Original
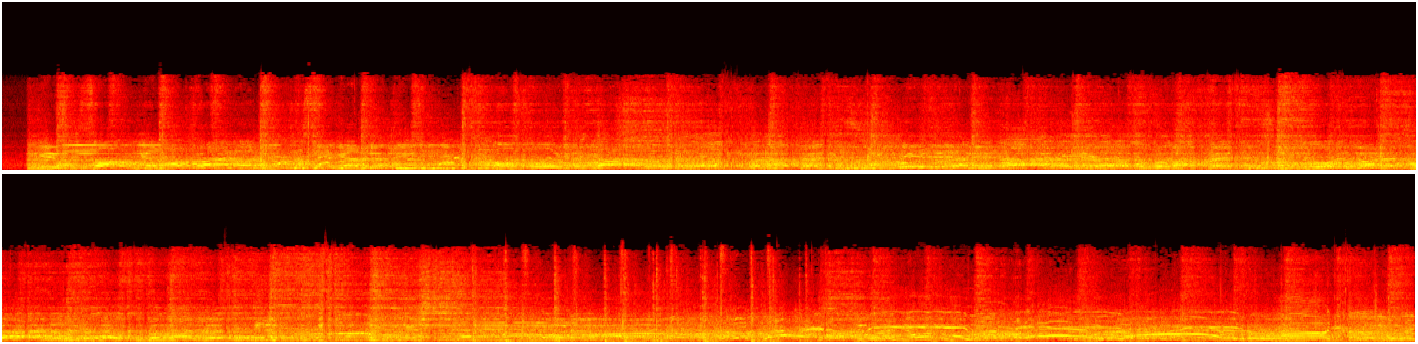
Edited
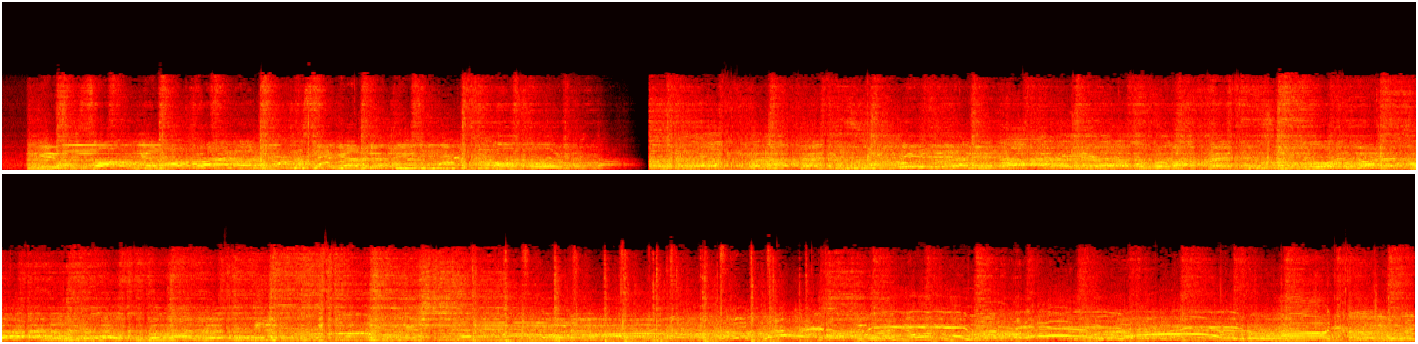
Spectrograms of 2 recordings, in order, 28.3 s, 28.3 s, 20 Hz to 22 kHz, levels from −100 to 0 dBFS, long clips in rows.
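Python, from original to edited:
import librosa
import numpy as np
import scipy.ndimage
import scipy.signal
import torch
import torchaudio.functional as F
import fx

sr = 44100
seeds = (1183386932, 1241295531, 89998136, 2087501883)

y = fx.studio_fade_out(x, sr, start_s=5.3, length_s=1.17)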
